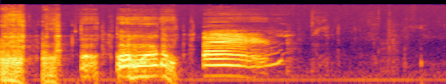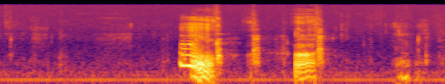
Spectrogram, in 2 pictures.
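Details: Pitbull Mastiff, a male pet, "talking" to say I love you: growly rumbling bursts and a long drawn-out whining moan, then quiet with scattered later grumbles, a person's voice in between and a constant indoor hum.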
